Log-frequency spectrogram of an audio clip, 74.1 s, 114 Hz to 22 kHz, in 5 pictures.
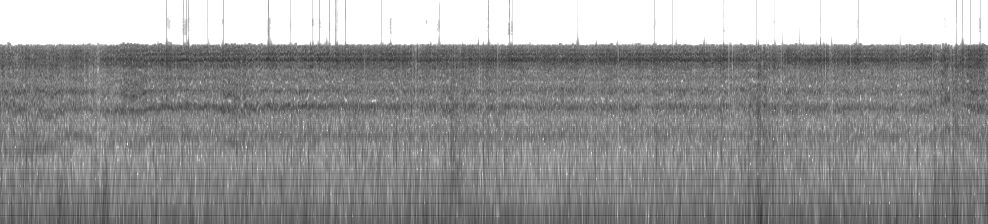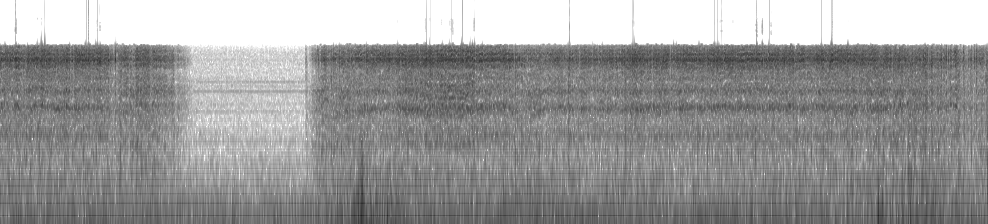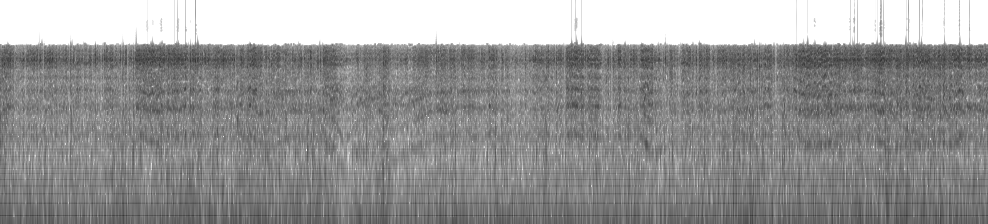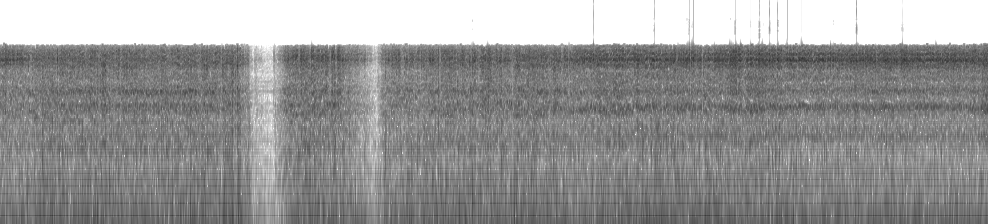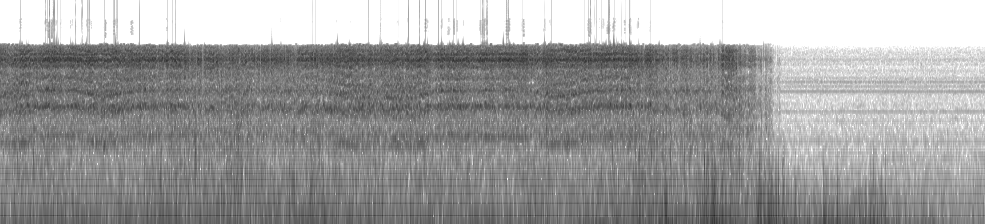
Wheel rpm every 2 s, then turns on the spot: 210, 220, 230, 230, 230, 230, 230, 240, 130, 10, 200, 220, 230, 230, 230, 240, 230, 140, 220, 230, 220, 220, 210, 200, 110, 150, 210, 220, 230, 230, 230, 230, 220, 230, 220, 60, 0.
none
